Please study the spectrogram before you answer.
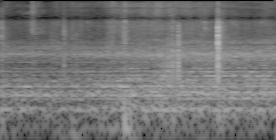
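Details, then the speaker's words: Hard-wired diesel heater in a cabin, freshly started after not being run for a while and powered from solar-charged batteries: steady low combustion-fan hum with occasional soft fuel-pump clicks, warm air from the vent; running normally. "so i've just fired up the diesel heater you can hear it clicking over there and that's pushing out nice warm air out of the vent inside the cabin"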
